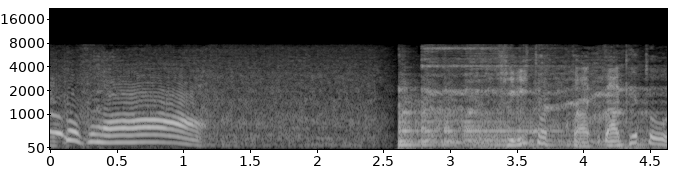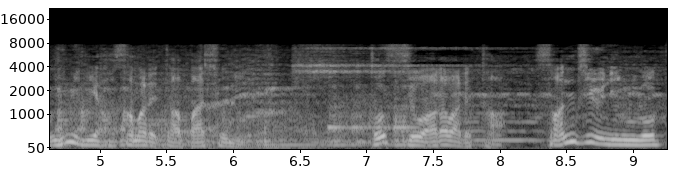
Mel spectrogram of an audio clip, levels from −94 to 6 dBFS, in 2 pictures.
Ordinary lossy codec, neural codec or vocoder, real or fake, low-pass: none; codec, 16 kHz, 16 kbps, FreqCodec, smaller model; fake; none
